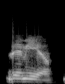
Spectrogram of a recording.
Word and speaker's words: Vimeo: Um, definitely seek them out because, like I always say, the money you're spending, especially if you go directly with Todd Tranchel the Vin, Vin, what is it? Vin, Vimeo, Vimeo on demand.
